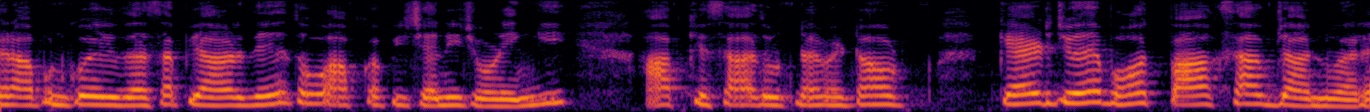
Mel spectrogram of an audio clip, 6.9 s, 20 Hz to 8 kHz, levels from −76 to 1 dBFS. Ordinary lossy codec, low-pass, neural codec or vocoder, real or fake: none; none; none; real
